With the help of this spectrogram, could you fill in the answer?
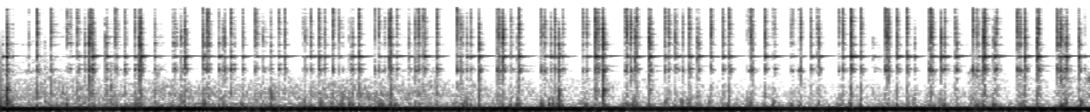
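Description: Long acrylic nails tap rapidly on the coated side of a hollow, lilac, insulated powder-coated stainless steel tumbler, making a dense stream of bright, clicky ticks with a faint ringing tone. A steady low hum runs underneath throughout.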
